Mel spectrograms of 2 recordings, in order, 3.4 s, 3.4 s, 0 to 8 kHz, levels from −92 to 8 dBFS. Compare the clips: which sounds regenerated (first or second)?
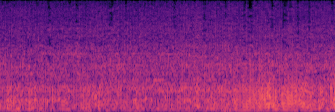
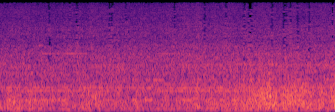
first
